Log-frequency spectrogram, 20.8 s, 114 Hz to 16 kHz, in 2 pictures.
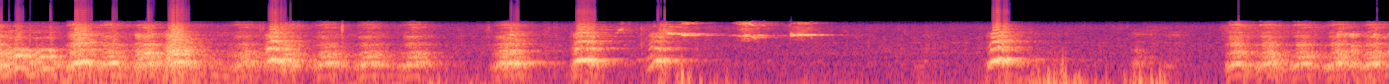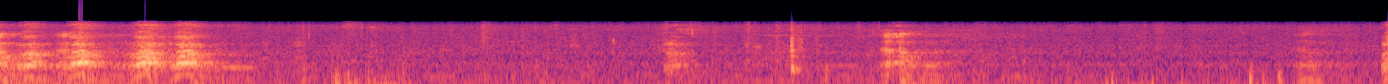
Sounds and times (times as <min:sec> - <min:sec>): Bow-wow: 0:00.0 - 0:05.3, 0:07.4 - 0:07.8, 0:09.2 - 0:12.3.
